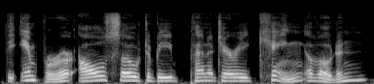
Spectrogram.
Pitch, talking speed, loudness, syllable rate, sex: 160 Hz, 145 wpm, -15 LUFS, 4.5 syllables/s, male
